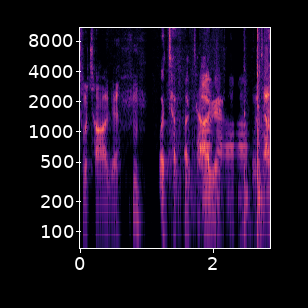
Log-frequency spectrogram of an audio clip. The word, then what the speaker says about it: Watauga: make you solo bro watuga Watauga nope wait how do you pronounce no nobody got it right it's Wataga what's up that sounds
